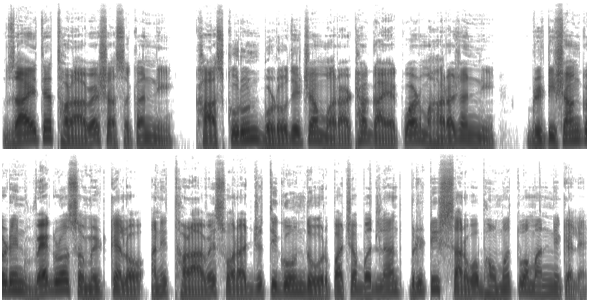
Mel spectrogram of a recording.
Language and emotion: Goan Konkani, neutral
